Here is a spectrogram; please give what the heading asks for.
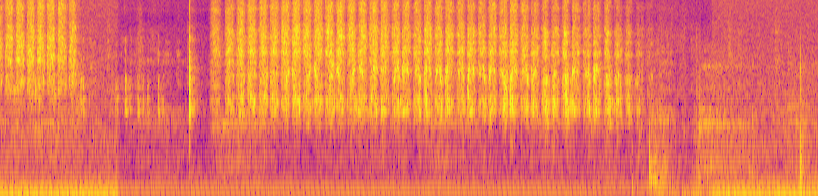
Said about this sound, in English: it's time for more cleanup with sanding, filing, and filling as needed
